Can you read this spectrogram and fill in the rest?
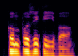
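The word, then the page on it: compositivo: italiano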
